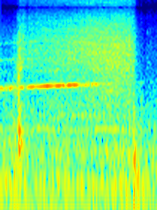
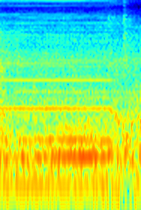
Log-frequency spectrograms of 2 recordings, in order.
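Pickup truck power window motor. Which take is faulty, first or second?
second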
